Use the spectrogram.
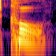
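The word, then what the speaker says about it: kol (קול): The word voice in Hebrew, we switched it up a little bit, is kol, K-O-W-L. Pronounced kol.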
